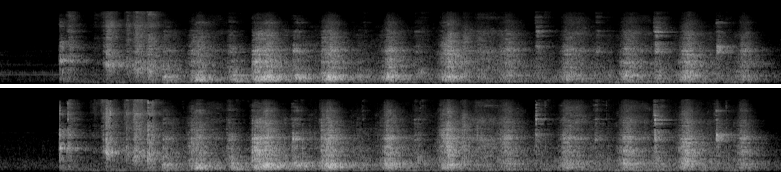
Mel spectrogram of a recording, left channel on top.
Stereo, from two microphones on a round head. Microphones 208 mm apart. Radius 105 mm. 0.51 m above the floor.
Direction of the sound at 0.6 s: 80° right.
